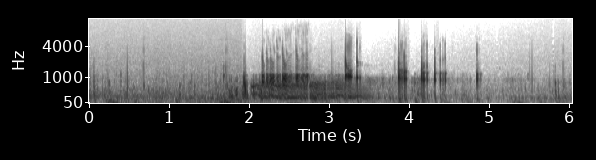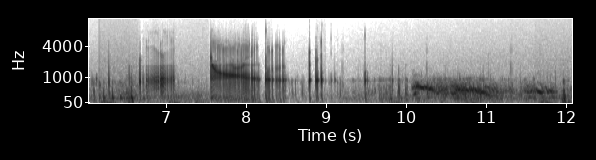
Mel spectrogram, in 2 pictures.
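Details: Red panda's belly: loud gurgling, rumbling growls with bubbly pops and squeaks over several seconds, with music in the background; ordinary stomach growling.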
